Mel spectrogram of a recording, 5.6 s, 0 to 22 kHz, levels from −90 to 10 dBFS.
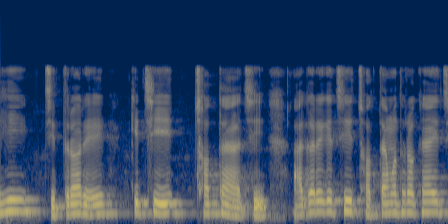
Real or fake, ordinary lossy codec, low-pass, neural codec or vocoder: real; none; 7.2 kHz; none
